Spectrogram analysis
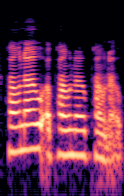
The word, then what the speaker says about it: Ho'oponopono: Ho'oponopono prayer.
